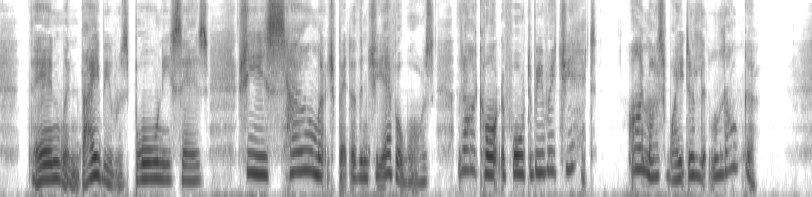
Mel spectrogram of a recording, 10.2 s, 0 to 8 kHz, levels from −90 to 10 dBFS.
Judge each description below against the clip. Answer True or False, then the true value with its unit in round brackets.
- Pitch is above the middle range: True (240 Hz)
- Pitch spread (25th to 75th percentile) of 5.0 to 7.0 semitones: True (5.5 semitones)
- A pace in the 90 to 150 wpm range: False (175 wpm)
